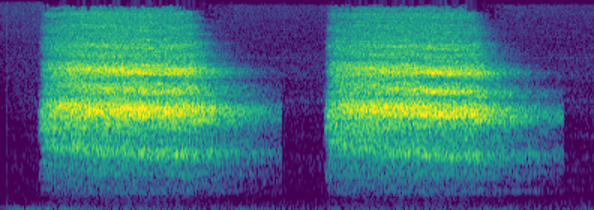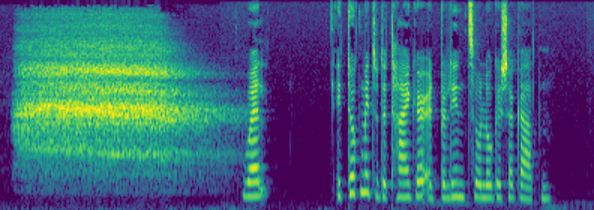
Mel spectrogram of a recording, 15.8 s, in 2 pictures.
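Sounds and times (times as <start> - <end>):
slowed-down barn owl call: 0.5 - 11.2
speech: 11.2 - 11.6, 12.4 - 15.4.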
